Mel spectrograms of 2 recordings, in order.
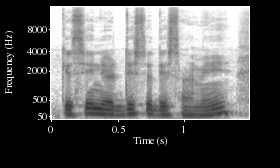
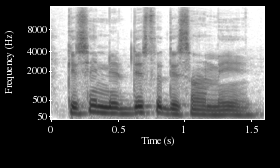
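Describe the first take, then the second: No difference in how they are said.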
